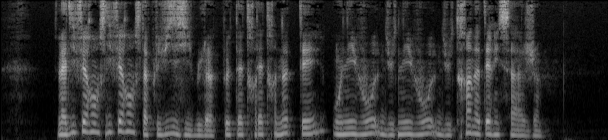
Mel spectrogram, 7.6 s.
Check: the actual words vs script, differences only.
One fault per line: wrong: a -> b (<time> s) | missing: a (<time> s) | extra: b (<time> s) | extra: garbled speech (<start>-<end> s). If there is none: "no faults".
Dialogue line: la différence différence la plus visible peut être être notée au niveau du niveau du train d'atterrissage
no faults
